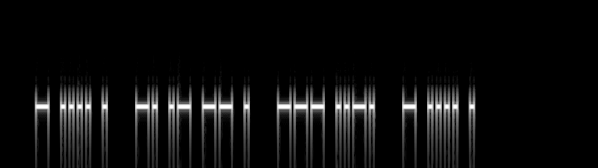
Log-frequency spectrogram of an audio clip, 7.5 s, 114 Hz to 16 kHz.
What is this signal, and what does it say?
Morse code, heard as a keyed tone, about 23 wpm, 700 Hz. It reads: THE NAME OF THE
